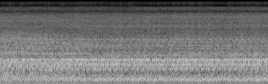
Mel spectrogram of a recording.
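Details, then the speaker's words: Lexus LS400, owner thinks 1997, short run with no coolant after a wire was tucked away from the belt: steady, even idle with a smooth hum and no misses, knocks or stumbles; runs like a top. "That's a shame, man. Really, that's a shame cuz she runs like a top. She really does. She runs really good."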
